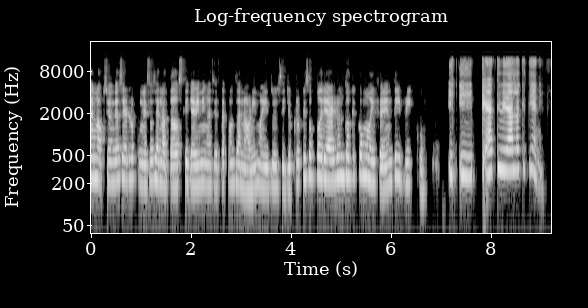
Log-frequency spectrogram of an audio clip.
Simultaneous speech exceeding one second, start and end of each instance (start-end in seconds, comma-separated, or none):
none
